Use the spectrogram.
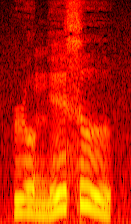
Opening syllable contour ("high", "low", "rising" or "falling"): low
